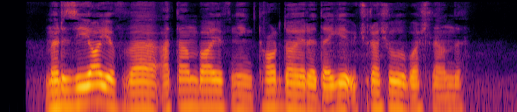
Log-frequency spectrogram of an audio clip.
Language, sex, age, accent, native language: Uzbek, male, 18-24, Andijon, Uzbek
